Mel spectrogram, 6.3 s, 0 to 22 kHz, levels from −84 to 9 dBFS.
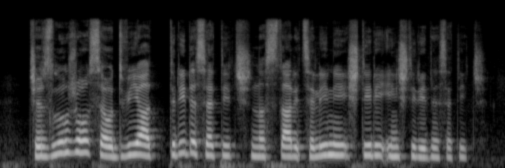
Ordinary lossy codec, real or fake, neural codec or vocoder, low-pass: none; fake; vocoder, 44.1 kHz, 128 mel bands, Pupu-Vocoder; 14.4 kHz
